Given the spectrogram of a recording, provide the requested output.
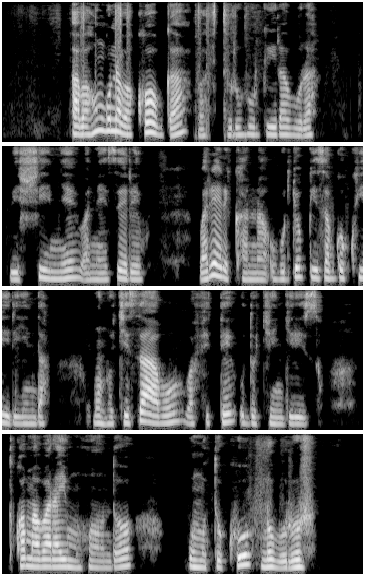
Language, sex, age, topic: Kinyarwanda, female, 25-35, health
